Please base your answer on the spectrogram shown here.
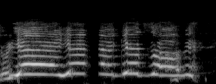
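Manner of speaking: very high, stretched-out holler of yeah. Retelling a drifting ride through traffic: imitating own past yelling. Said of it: "I'm yelling out".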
